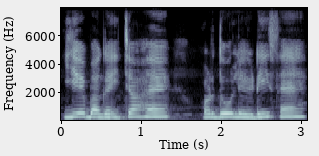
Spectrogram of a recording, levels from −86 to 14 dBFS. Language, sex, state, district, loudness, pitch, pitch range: Hindi, female, Chhattisgarh, Raipur, -13 LUFS, 250 Hz, 235-270 Hz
